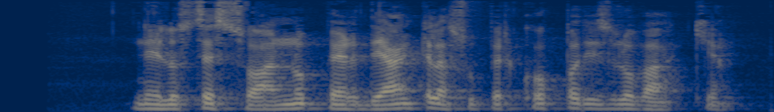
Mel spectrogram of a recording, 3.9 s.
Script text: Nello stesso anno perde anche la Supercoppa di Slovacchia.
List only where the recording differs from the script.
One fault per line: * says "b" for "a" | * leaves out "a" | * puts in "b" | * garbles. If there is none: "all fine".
all fine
